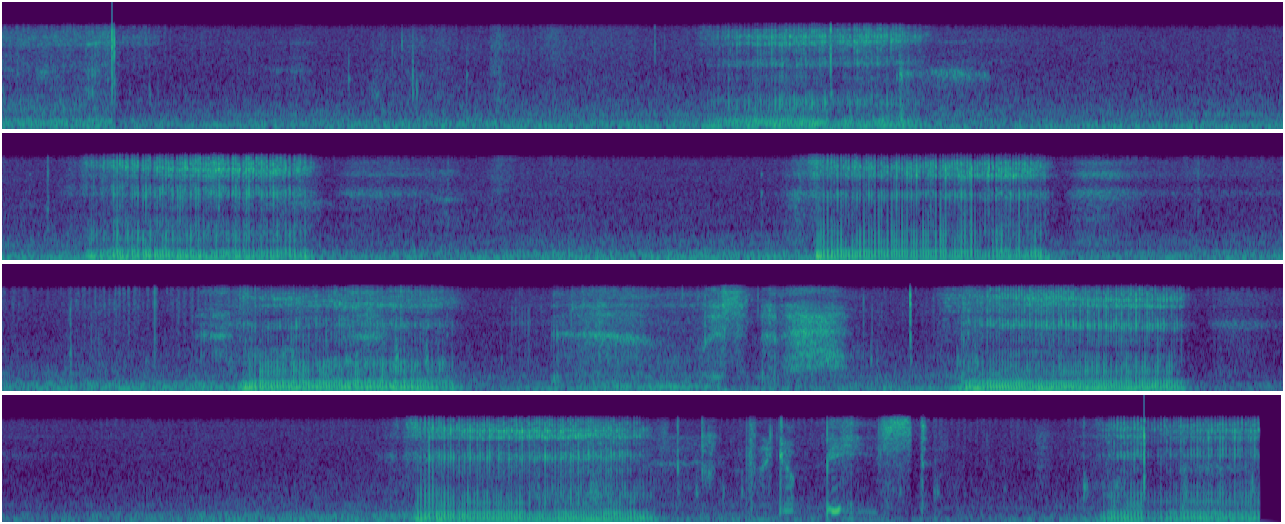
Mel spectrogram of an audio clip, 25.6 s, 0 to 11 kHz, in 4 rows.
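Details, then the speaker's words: Adult man (dad) snoring at night, around 21:00, not using his anti-snoring machine; loud, rough snores recurring in regular bursts, about 18 a minute, with quiet gaps between. "Dad's snoring right now. Let's see how close we can get to him."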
